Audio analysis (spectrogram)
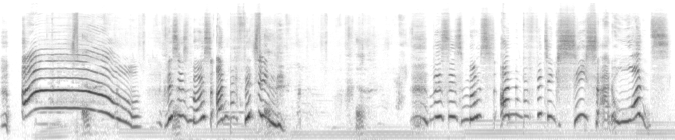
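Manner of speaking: very high mock-outraged squeal; scandalised royal. Offended royal ordering it to cease, high mock outrage.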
